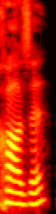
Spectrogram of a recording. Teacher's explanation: when you see a single S in between two vowels, it's going to sound like a Z, zzz. As in rosa.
